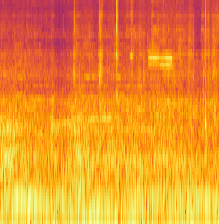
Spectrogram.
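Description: Car engine and road rumble running steadily, with several short knocks and a brief high tone about three seconds in.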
